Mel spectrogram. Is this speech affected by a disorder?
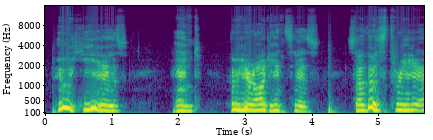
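Yes: cerebral palsy; mild left side.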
